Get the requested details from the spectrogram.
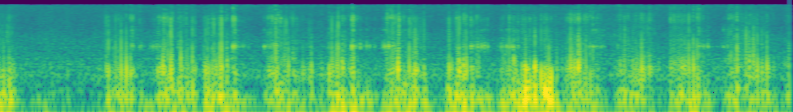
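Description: A hollow yellow-orange rubber squeaky chicken toy is held in both hands close to the microphone while fingertips and nails scratch and squeeze its textured rubber surface. The result is a steady run of soft, low, rubbery scratching and rustling with brief muffled thumps, mostly bassy with little high content.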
